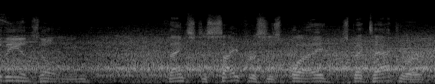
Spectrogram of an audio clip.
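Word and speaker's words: Scifres: This man Mike Ciphers.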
